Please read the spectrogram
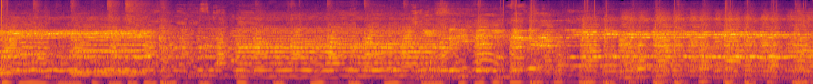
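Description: A live dance band playing a ranchera: a sustained melody over a steady, regular bass beat.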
